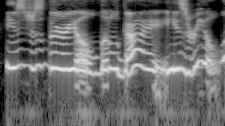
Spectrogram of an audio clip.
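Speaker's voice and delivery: high, tearful wail over a sad edit; half-crying at how real he looks; teary whimper. Real, not acted.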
